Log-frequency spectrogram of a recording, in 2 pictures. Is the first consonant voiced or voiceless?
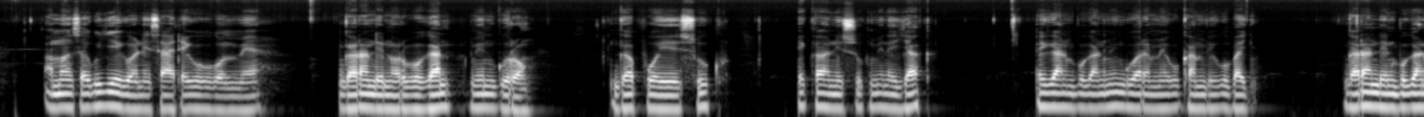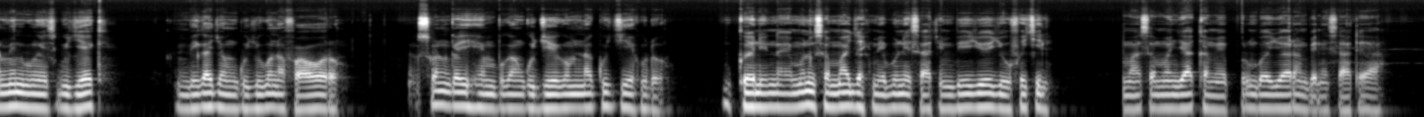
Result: voiced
